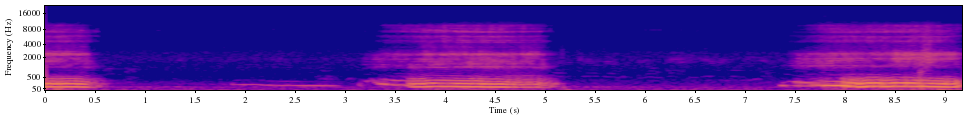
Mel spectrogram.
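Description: Loud, rough vibrating snores about 14 times a minute, with quiet pauses between them; snoring.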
